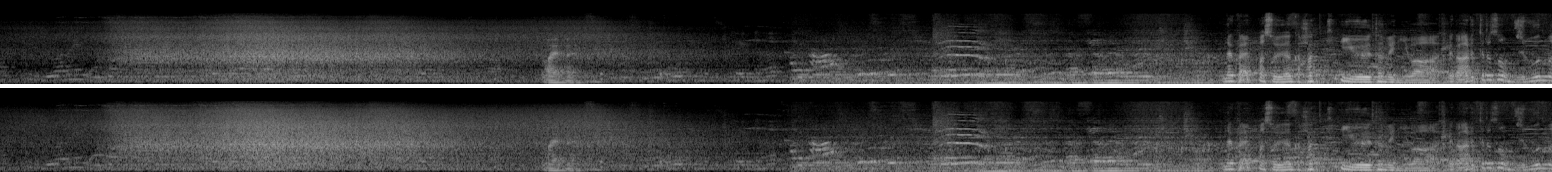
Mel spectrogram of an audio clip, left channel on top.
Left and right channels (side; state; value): both; normal; correlation 0.91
